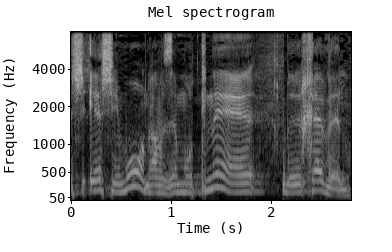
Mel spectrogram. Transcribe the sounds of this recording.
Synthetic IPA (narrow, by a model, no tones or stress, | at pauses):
ʃjɛʃimuːnavəɾzɛmʊtnɛ | bɪχɛvɛl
